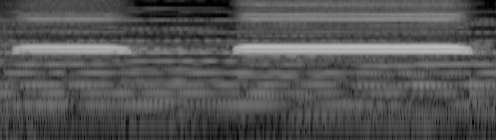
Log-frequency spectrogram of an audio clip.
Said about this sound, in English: yeah, and then he grabs his super duper police whistle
